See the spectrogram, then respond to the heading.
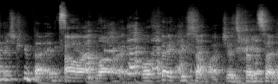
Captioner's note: laughs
